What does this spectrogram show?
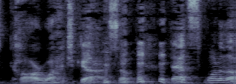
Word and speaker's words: Karwaczka: Well, I'm asking for people, if you see this and you see my signs and they're like, how do you say that weird last name? It's Karwaczka.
